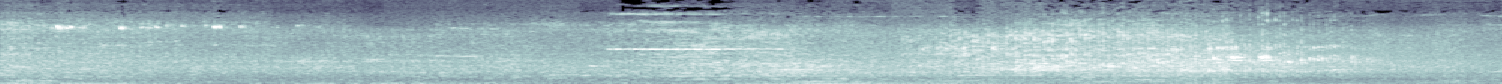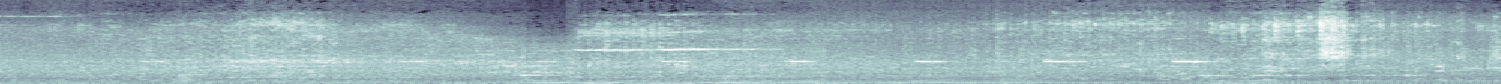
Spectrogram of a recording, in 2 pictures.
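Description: Slow street traffic heard from a moving motorcycle: small engines of motorcycles, tricycles and cars running at low speed. A string of short, evenly spaced high beeps comes about two-thirds of the way through.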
